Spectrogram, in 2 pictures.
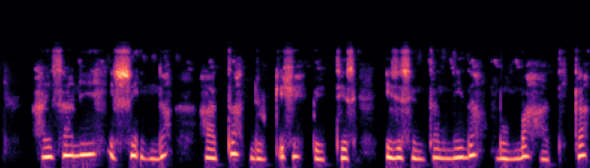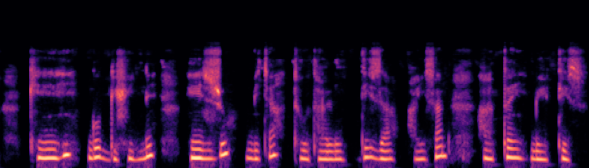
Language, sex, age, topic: Gamo, female, 25-35, government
